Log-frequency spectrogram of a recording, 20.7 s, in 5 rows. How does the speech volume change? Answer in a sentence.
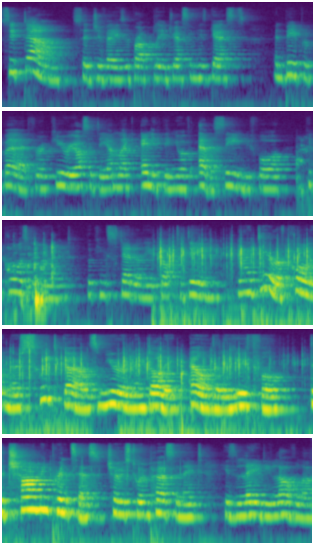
The loudness of the talking goes up.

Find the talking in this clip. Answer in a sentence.
You can hear the talking from 0.0 to 20.6 s.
